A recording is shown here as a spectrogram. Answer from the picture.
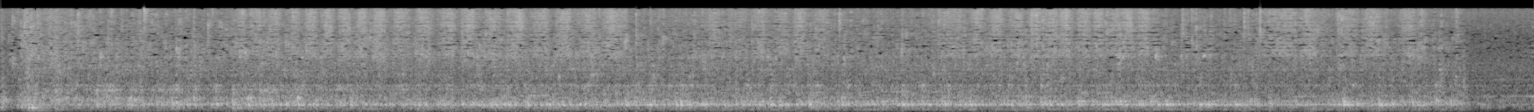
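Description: Grated coconut and jaggery mixture sizzling and bubbling steadily in a non-stick frying pan on an induction cooker over low-medium heat.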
